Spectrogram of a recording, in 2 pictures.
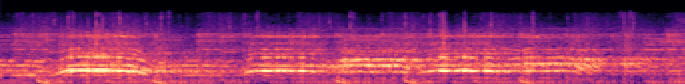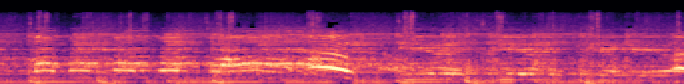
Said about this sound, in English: Outside the terminal, a festive atmosphere today as thousands of demonstrators listen to music and anti-government speeches, clapping politely in between mouthfuls of free food and drink provided by organizers.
